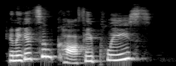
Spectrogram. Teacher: I could say it with a higher pitch and a lighter tone of voice can I get some coffee please and I would sound friendly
